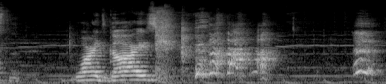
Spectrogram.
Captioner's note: laughter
